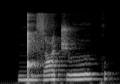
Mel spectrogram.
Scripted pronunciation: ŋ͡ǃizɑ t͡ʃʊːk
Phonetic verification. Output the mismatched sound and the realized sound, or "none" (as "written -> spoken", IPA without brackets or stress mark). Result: none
